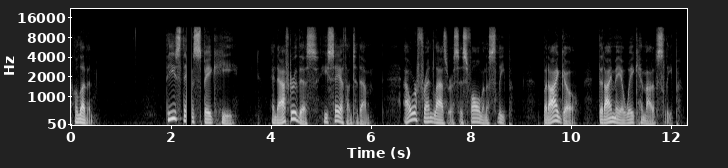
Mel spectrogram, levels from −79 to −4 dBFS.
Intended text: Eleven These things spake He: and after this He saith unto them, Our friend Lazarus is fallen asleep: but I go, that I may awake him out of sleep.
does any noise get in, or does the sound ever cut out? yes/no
yes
